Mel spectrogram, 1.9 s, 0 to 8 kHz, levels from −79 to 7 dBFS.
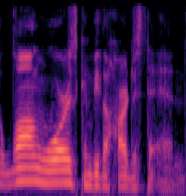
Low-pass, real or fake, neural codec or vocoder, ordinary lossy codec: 7.2 kHz; real; none; AAC, 32 kbps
